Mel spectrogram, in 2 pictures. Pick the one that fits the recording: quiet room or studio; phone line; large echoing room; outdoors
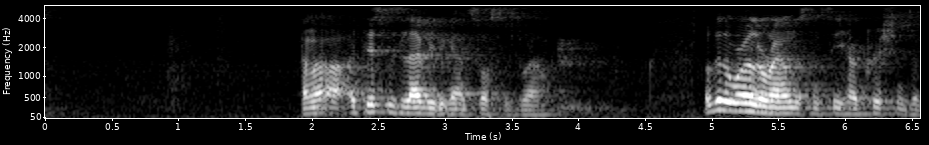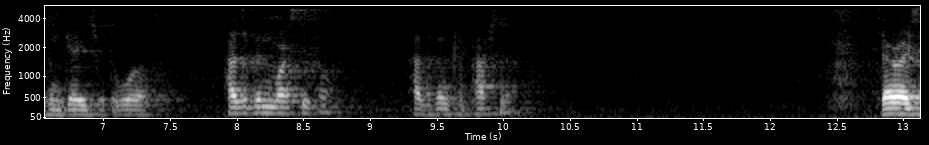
large echoing room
